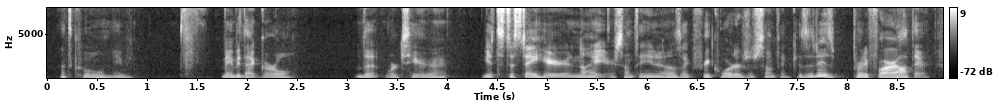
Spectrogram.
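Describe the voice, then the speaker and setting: A man with an American accent talks at a moderate pace. His pitch varies in an ordinary way. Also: medium pitch for a man. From Indiana, US Midwest. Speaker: tattoo artist. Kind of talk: casual interview storytelling. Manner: animated.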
